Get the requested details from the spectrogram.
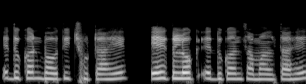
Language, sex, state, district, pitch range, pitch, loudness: Hindi, female, Bihar, Gaya, 250-275 Hz, 265 Hz, -18 LUFS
